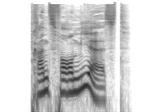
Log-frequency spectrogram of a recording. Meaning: second-person singular present of transformieren
- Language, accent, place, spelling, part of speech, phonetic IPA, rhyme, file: German, Germany, Berlin, transformierst, verb, [ˌtʁansfɔʁˈmiːɐ̯st], -iːɐ̯st, De-transformierst.ogg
